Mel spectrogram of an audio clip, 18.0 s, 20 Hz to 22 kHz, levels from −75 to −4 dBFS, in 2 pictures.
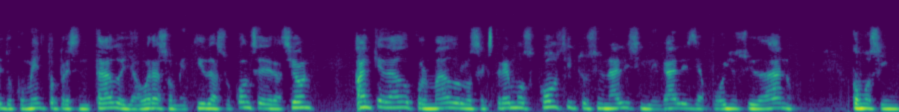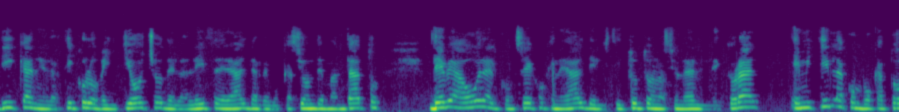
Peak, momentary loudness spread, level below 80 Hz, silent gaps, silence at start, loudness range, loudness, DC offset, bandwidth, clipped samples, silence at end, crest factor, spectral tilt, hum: -6 dBFS; 8 LU; -62 dBFS; none; 0 s; 2 LU; -25 LUFS; under 0.1%; 8.2 kHz; under 0.1%; 0 s; 18 dB; -6.5 dB/octave; none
